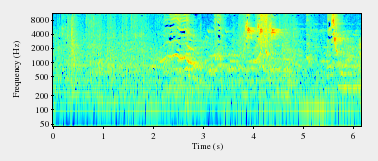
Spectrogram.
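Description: Birds calling: a few short, sliding chirps and whistles, the sharpest bunched about four seconds in.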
